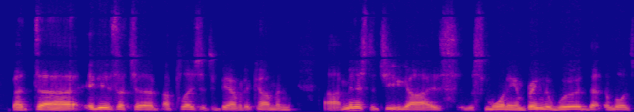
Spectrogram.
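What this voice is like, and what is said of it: Rough, unwell-sounding voice. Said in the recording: “my voice is it's a little bit Kamal-ish this morning ... I felt not really well yesterday ... you just have to put up with the voice this morning and just keep praying that I have a voice”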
